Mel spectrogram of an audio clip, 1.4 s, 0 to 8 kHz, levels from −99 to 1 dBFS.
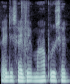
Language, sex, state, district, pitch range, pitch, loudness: Bengali, male, West Bengal, Malda, 130-135 Hz, 135 Hz, -19 LUFS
